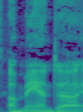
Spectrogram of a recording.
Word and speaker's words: Amanda: Well, I'm just saying, like, this is how you say my name and it's Amanda and this is how Amanda says it.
